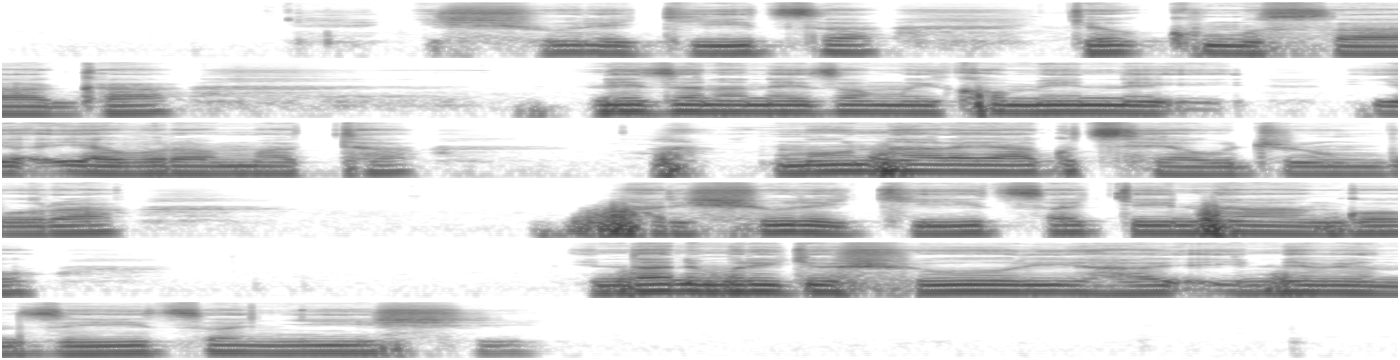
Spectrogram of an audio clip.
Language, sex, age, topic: Rundi, male, 25-35, education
